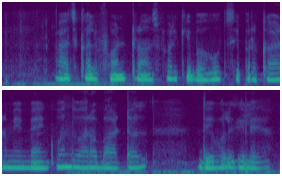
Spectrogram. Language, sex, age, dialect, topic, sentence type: Magahi, female, 31-35, Western, banking, statement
